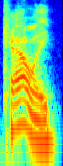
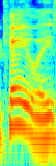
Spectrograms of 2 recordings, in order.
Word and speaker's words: Cali: Well, I mean, we have Metaphysician Cali. Am I pronouncing that right? Yes, you Cali? are. All right. Well, it's a coin toss between Cali or Kaylee. So it's Cali.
